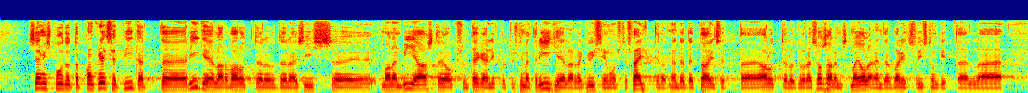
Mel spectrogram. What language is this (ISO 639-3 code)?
est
